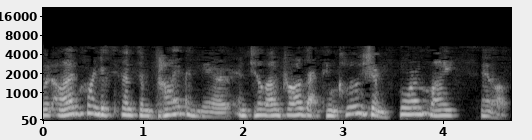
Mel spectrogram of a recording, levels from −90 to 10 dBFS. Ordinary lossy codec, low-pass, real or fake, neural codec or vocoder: MP3, 24 kbps; 5.4 kHz; fake; codec, 44.1 kHz, 2.6 kbps, SNAC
